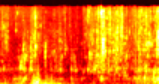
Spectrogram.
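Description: Liquid fertilizer mixture poured onto a Barbados cherry plant in a garden, a steady splashing trickle of water soaking into soil, continuous and close throughout.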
